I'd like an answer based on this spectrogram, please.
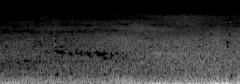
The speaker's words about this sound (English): windy, windy, windy.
